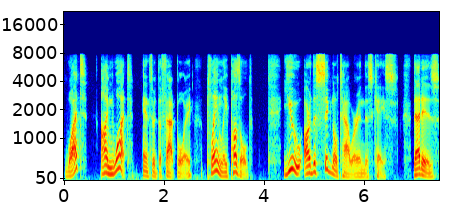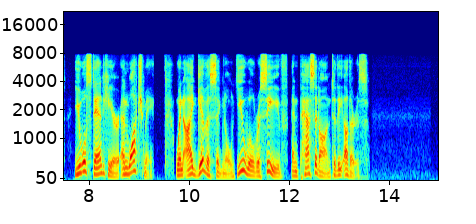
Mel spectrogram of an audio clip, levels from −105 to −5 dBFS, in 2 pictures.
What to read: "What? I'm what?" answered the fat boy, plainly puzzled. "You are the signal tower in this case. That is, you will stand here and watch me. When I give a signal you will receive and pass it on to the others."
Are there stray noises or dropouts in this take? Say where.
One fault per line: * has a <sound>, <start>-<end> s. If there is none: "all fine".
all fine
